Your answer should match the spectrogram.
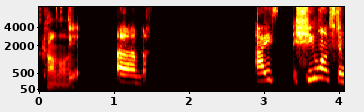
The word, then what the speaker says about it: Kamala: Uh, well Kamala I think that is that how you say her name? I don't want to miss Yeah, it's Kamla.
